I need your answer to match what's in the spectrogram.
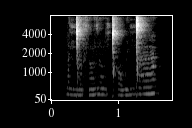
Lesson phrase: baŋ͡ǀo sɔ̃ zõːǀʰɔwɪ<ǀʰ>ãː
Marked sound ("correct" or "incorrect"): incorrect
